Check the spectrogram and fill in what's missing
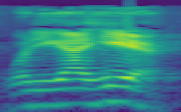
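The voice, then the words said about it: Thick New Jersey accent. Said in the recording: “he had a thick New Jersey accent.”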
